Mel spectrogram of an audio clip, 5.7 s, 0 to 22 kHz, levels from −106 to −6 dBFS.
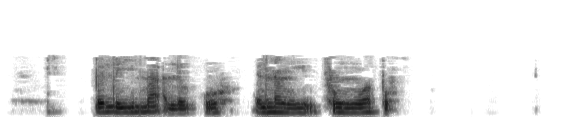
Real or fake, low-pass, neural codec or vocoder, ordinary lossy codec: fake; 3.6 kHz; codec, 16 kHz, 8 kbps, FreqCodec, larger model; MP3, 16 kbps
